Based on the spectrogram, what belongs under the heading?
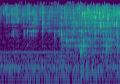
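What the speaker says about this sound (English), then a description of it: "you're gonna wanna add some water into it" Water pours into rice in a rice cooker pot, a steady splashing rush that swells louder and brighter in the second half, close by with no talking.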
